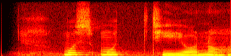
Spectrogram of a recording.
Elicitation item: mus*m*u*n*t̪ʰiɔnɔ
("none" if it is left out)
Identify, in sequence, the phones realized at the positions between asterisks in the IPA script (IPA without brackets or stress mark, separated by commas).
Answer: m, none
